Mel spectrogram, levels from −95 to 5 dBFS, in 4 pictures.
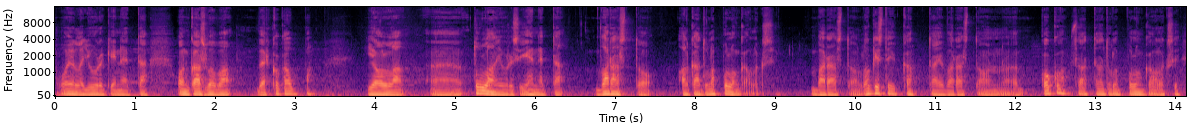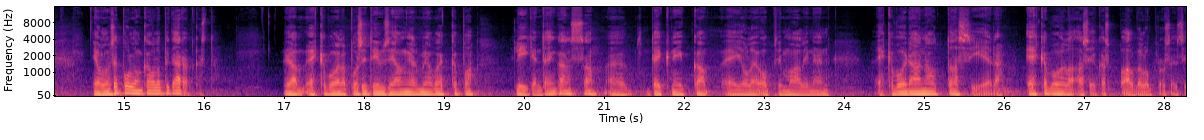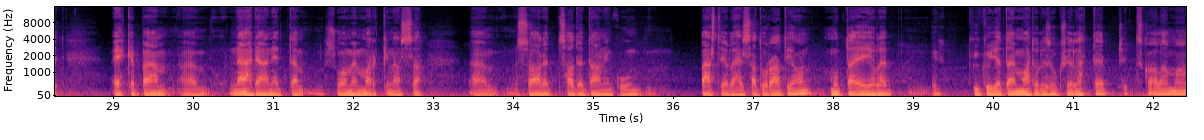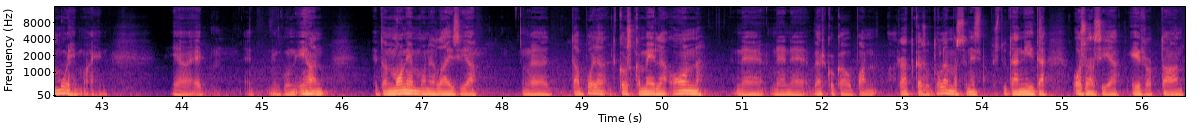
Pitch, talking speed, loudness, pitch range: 95 Hz, 110 wpm, -23 LUFS, 85-105 Hz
